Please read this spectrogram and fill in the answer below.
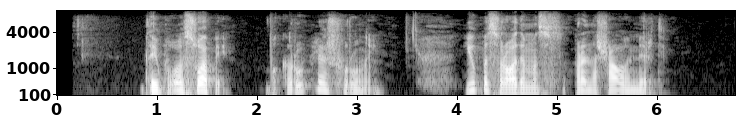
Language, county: Lithuanian, Kaunas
